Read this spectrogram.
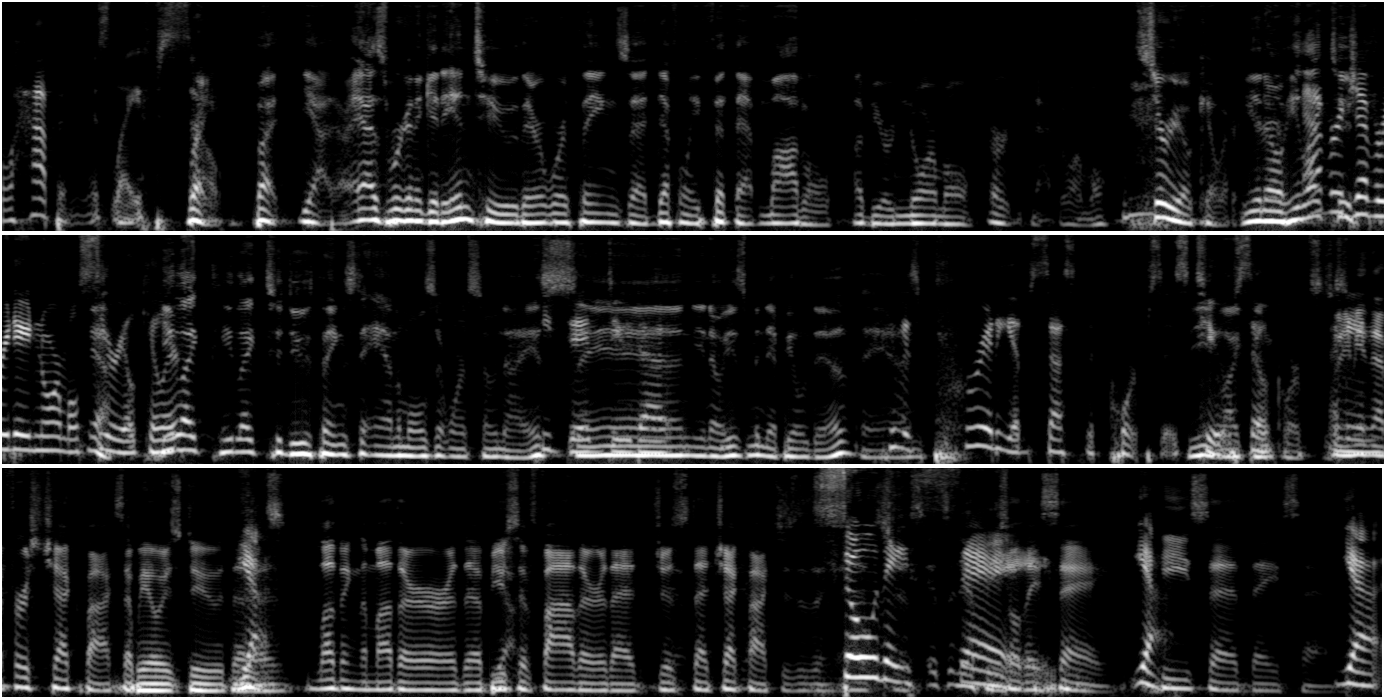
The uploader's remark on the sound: Live Brewery Show. Live from Franklin Street Brewing Company.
